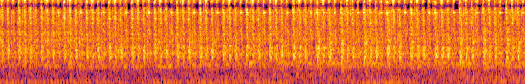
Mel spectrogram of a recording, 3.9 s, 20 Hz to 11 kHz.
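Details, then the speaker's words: Mazda 6 2.2 Skyactiv diesel with no fault codes, idling roughly on about three cylinders with an uneven, stumbling beat and the exhaust shuddering; engine misfire at idle. "You can see on the exhaust there the engine is shuddering and jumping a lot. So hopefully you can hear that it's actually misfiring."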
